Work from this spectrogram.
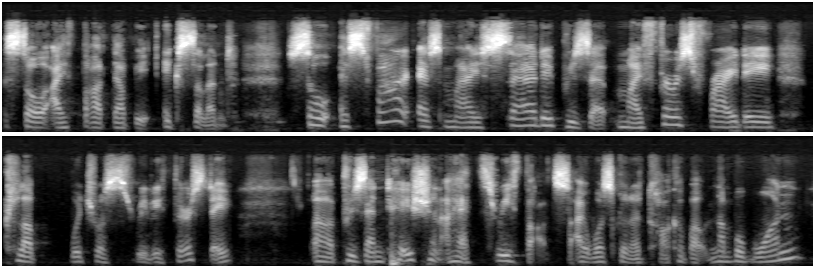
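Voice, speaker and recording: Low, husky woman in her seventies. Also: expressive, normal speed, a bit bright, dry recording, poor audio. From Hong Kong. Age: 70s. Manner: earnest, speaks in lists of points and questions. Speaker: immigration lawyer. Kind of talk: recorded talk.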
